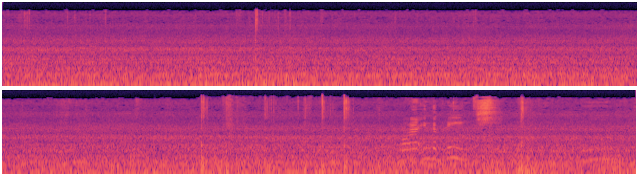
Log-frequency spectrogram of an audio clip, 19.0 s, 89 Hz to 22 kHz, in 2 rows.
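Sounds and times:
car road and engine rumble: 0.0 - 19.0.

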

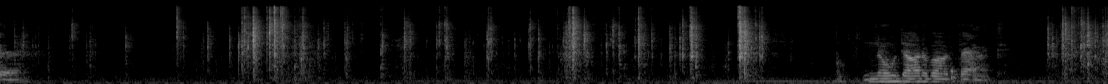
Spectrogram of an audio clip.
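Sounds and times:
plastic film crinkling: 0.0 - 8.8, 10.4 - 11.0.

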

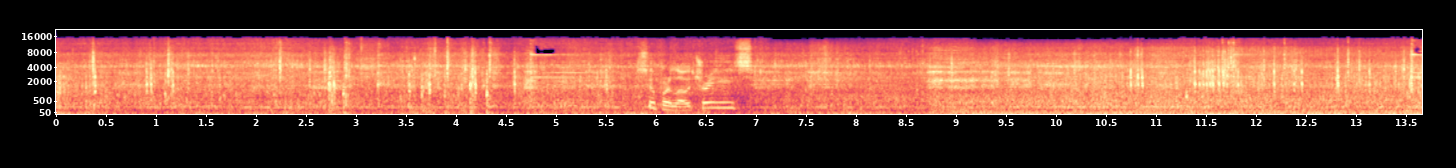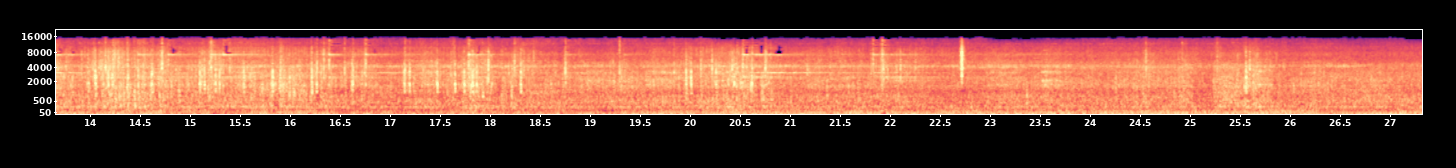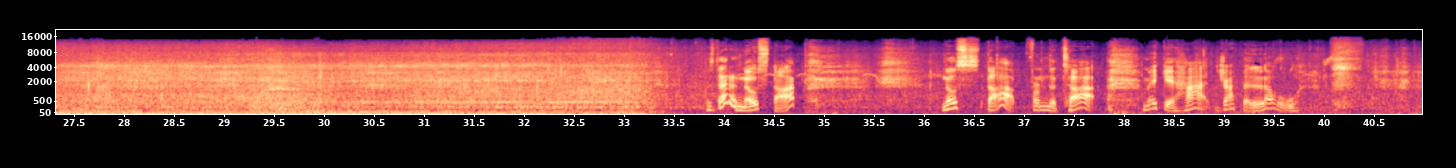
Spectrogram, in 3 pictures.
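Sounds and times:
bike rattles and knocks: 0.0 - 32.4
wind on microphone: 0.0 - 34.1
tyres on dirt: 0.0 - 40.9.

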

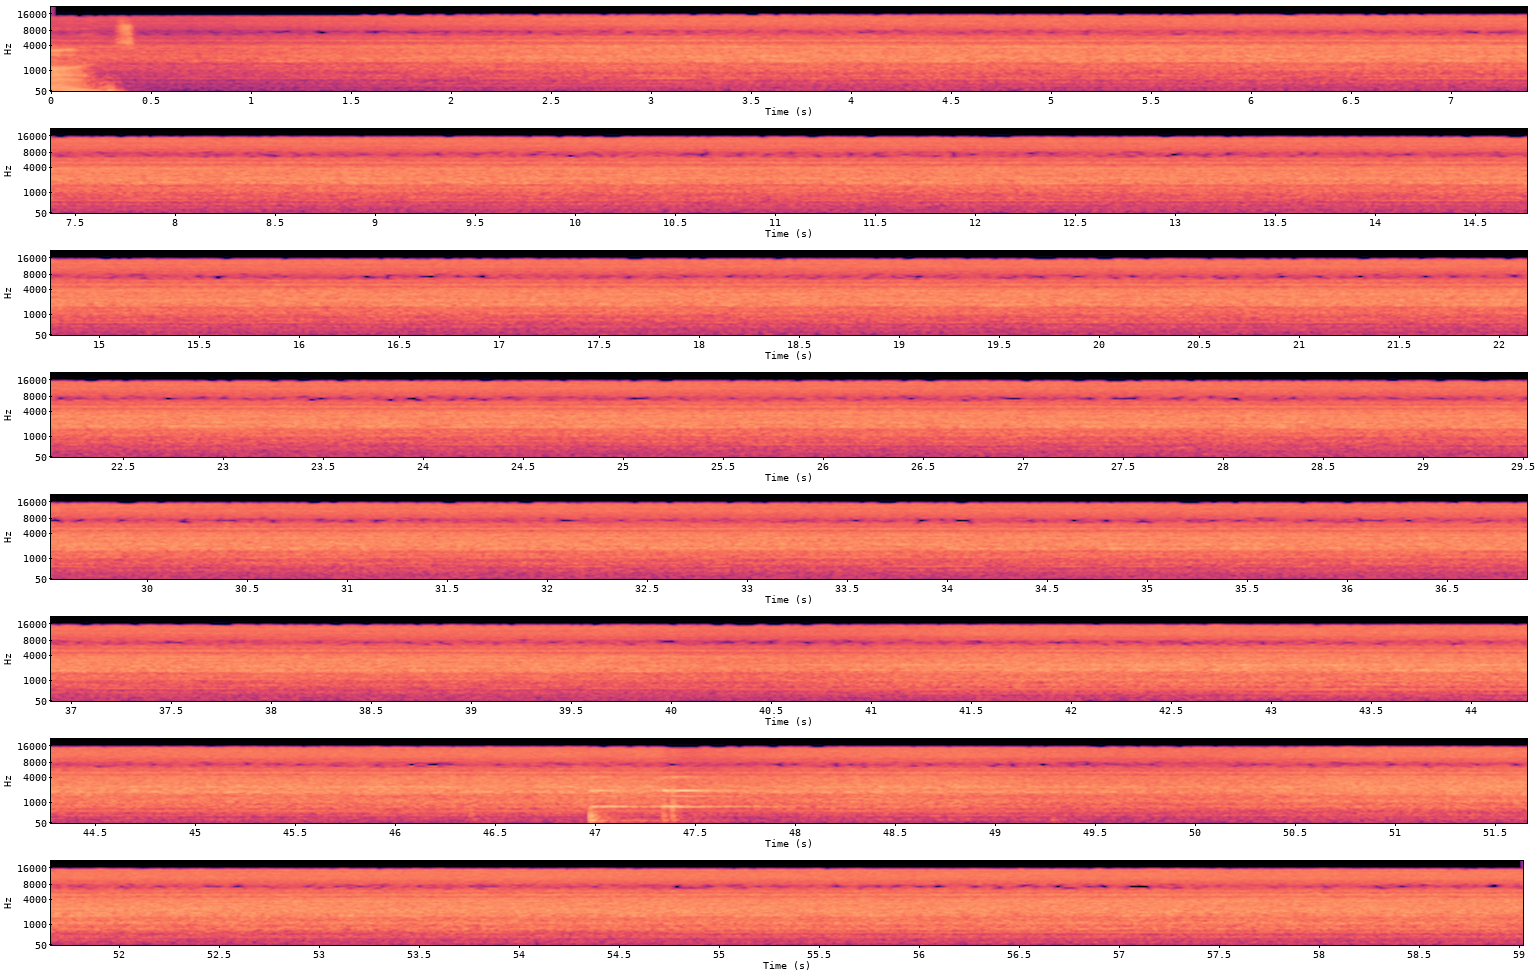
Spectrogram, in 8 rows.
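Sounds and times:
pneumatic pipe cutter whirring: 0.9 - 59.0.

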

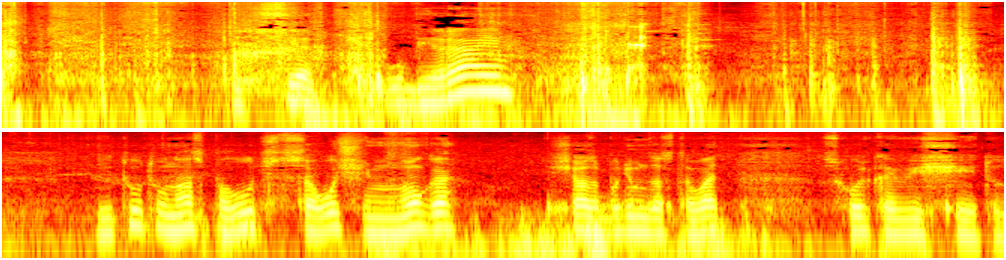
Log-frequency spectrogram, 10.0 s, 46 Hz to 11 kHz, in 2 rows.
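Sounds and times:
cardboard knocks and scrapes: 0.0 - 5.0.

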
